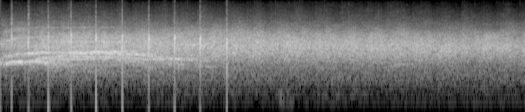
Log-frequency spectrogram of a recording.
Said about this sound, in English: Everyone thank God for the wondrous gift of Christ being alive with clapping hands.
